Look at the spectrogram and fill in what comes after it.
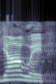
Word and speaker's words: Yahweh: You see, in Hebrew, it's just those four letters, right? Y-H-W-H. It's the name we try to pronounce as Yahweh.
